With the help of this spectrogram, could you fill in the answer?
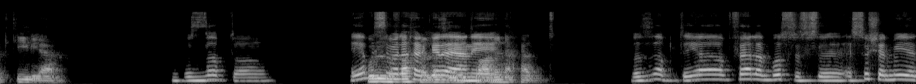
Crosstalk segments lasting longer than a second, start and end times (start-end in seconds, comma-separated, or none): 3.6-5.1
